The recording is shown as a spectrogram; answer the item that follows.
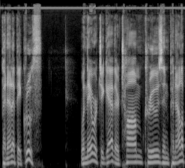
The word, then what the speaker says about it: Cruz: Cruise and Penelope Cruz, the surname is pronounced the same in English. Tom Cruise, Penelope Cruz. In fact, people thought they were just married and they had the same name, Tom Cruise and Penelope Cruz. But, in Spanish, the pronunciation is very different.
